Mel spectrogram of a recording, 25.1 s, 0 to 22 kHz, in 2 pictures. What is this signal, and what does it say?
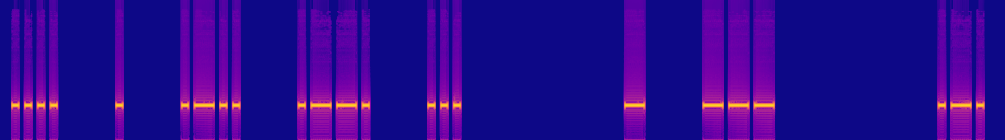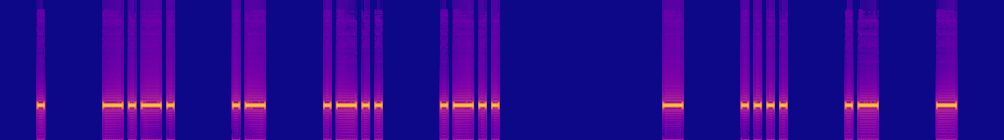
Morse code, heard as a keyed tone, about 15 wpm, spaced as for 8 wpm, 1000 Hz. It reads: HELPS TO RECALL THAT
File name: qotdfiles / 8wpm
